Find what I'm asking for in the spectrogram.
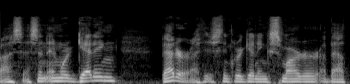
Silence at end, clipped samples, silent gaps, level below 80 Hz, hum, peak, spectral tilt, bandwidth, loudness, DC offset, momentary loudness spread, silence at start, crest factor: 0.05 s; under 0.1%; none; -48 dBFS; none; -8 dBFS; -5.5 dB/octave; 10 kHz; -22 LUFS; under 0.1%; 6 LU; 0 s; 14 dB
